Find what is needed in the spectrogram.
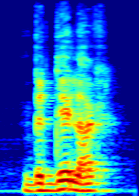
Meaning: one who patronises, a patronising critic
- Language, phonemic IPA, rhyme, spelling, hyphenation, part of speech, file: Dutch, /bəˈdɪ.lər/, -ɪlər, bediller, be‧dil‧ler, noun, Nl-bediller.ogg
